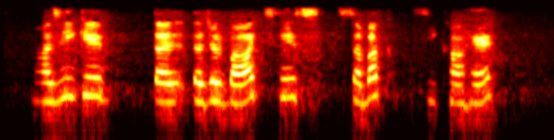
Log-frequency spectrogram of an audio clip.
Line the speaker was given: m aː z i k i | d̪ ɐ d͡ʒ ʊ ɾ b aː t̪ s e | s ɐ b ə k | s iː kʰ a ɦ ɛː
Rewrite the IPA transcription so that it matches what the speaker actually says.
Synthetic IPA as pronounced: m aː z i k e | t̪ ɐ d͡ʒ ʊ ɾ b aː t̪ s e | s ɐ b ə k | s iː kʰ a ɦ ɛː

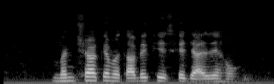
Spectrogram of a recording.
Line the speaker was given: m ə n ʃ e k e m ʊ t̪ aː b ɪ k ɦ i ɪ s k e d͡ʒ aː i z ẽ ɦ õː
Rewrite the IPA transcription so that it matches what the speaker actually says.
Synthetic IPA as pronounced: m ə n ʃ a k e m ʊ t̪ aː b ɪ k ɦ i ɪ s k e d͡ʒ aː ɪ z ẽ ɦ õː

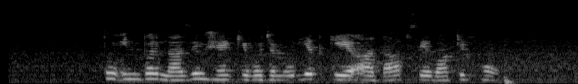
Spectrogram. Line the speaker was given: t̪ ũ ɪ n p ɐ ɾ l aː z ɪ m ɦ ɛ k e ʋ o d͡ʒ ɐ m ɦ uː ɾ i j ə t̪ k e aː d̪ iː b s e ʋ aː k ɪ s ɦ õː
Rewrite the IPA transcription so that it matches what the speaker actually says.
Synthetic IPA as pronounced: t̪ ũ ɪ n p ɐ ɾ l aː z ɪ m ɦ ɛ k e ʋ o d͡ʒ ɐ m ɦ uː ɾ i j ə t̪ k e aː d̪ aː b s e ʋ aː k ɪ f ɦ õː

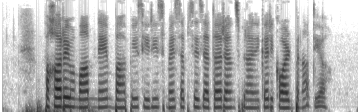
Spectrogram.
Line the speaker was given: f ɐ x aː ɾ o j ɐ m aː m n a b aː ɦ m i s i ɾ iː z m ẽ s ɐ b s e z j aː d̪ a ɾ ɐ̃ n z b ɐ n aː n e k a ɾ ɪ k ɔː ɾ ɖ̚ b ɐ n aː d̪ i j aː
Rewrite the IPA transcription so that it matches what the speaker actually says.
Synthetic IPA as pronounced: f ɐ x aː ɾ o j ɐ m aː m n e b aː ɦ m i s iː ɾ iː z m ẽ s ɐ b s e z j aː d̪ a ɾ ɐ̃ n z b ɐ n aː n e k a ɾ ɪ k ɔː ɾ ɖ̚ b ɐ n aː d̪ i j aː

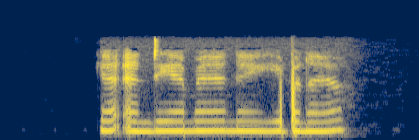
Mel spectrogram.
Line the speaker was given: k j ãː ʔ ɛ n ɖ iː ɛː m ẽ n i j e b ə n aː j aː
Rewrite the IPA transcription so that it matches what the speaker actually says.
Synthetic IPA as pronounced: k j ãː ʔ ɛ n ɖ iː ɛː m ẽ n e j e b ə n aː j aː

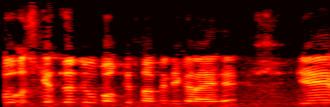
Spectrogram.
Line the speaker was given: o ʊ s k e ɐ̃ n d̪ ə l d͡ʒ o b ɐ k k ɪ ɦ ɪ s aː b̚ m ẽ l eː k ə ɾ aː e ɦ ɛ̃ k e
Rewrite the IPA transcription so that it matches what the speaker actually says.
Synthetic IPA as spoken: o ʊ s k e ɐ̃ n d̪ ə ɾ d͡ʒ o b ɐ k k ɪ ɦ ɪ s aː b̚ m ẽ l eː k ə ɾ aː e ɦ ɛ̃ k e

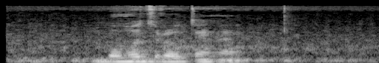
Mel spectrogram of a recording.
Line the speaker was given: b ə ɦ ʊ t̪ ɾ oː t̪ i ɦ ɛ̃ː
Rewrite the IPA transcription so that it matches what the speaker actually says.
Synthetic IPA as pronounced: b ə ɦ ʊ t̪ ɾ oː t̪ e ɦ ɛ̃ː

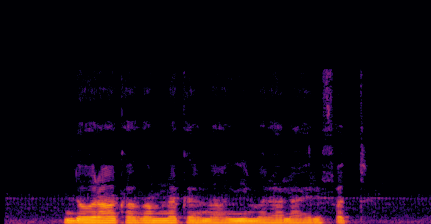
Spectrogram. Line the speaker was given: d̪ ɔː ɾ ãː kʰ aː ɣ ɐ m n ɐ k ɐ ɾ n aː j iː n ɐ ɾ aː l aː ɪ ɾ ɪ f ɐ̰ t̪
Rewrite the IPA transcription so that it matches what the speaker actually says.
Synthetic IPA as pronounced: d̪ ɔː ɾ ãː k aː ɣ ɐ m n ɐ k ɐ ɾ n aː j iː m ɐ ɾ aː l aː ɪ ɾ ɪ f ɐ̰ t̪

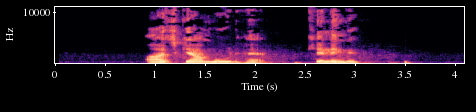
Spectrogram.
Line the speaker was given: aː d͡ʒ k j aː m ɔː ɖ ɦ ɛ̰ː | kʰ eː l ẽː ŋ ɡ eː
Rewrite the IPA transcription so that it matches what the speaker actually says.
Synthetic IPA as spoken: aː d͡ʒ k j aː m uː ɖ ɦ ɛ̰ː | kʰ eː l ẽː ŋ ɡ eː

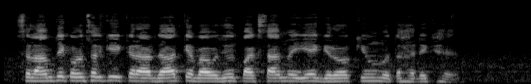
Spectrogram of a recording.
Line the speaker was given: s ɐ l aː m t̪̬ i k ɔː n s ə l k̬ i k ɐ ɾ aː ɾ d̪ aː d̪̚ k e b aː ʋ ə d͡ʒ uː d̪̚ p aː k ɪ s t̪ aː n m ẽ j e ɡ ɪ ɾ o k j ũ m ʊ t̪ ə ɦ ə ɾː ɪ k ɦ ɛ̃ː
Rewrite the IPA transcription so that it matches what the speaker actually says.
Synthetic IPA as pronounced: s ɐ l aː m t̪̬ i k ɔː n s ə l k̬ i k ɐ ɾ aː ɾ d̪ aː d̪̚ k e b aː ʋ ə d͡ʒ uː d̪̚ p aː k ɪ s t̪ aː n m ẽ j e ɡ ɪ ɾ o k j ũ m ʊ t̪ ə ɦ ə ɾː ɪ k ɦ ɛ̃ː

